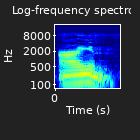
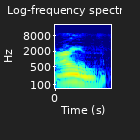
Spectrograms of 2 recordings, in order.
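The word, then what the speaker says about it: عين: fathah namanya ini namanya Ain Ain ya pelafalannya makhorijul hurufnya diambil dari tenggorokan boleh nyoba ditarik cara bacanya di apa namanya ditekan Di dalam tenggorokan ya Ini namanya a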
